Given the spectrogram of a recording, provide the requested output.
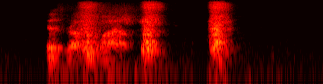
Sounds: Sniff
